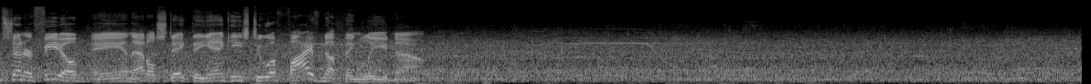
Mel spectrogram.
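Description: A large stadium crowd cheers and murmurs steadily.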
